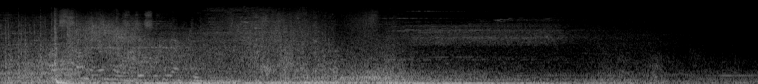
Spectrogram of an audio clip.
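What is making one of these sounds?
A large structure explodes with a loud rumbling crash.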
